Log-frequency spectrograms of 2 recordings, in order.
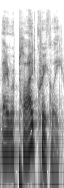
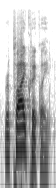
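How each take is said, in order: First: Said in the usual way. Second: "Replied quickly" said louder, each word leaned on; emphatic repeat. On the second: Shown as a demonstration. Echoing his own praise of the company, louder and emphatic. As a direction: hit "Replied quickly" hard to underline it.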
